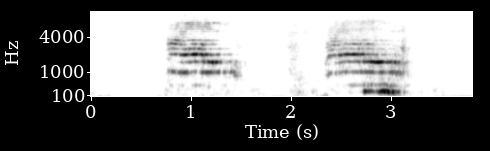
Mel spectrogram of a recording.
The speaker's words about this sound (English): Oh my gosh. Here's my cat. Come here, baby.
